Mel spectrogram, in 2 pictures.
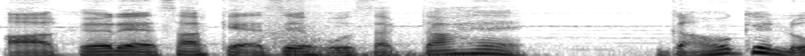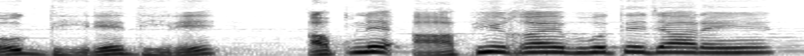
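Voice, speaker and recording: A concerned village headman voiced by a man in a cartoon tale, medium in pitch. He reasons earnestly with people, over faint music. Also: very animated, unhurried, darkish tone. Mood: worried. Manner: earnest, argumentative. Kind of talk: Hindi animated story acting.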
